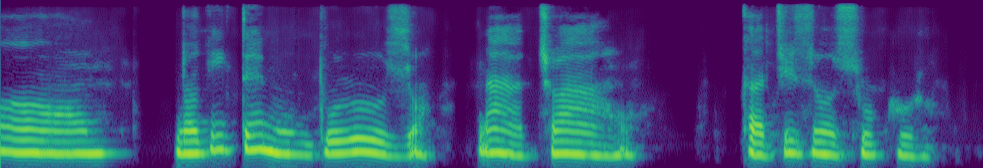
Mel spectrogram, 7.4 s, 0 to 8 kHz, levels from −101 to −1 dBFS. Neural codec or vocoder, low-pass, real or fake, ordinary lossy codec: codec, 16 kHz, 4 kbps, X-Codec, HuBERT features, trained on balanced general audio; 7.2 kHz; fake; none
